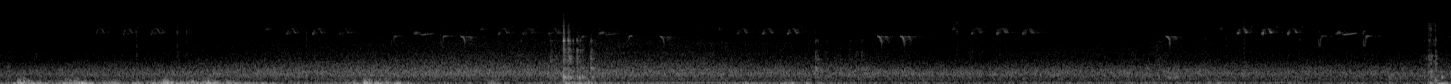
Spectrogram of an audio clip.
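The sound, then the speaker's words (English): A female bird's short, repeated calls alternate with a male's high, rhythmic song phrases of quick clustered notes, recurring every second or two over a steady low rumble of wind. “Perched near 387, that's her calling, and him singing.”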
